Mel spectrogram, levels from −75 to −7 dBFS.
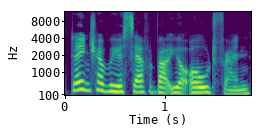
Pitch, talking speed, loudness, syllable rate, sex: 215 Hz, 225 wpm, -15 LUFS, 5.5 syllables/s, female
